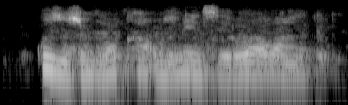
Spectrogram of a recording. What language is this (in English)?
Kinyarwanda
